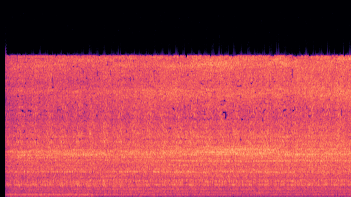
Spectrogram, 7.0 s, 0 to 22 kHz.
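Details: Audi RS4 4.2L FSI V8, warm start, idling evenly under a steady high whistle; the right-side crankcase breather valve is badly leaking and the emission light may be on.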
